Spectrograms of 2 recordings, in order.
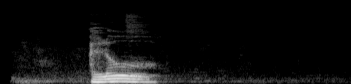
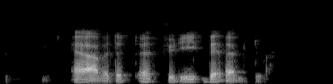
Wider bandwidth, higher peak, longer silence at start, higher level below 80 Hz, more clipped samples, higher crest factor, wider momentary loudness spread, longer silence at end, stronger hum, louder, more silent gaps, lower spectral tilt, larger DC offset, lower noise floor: second, 6.2 kHz vs 7 kHz; first, 0 dBFS vs -4 dBFS; first, 0.9 s vs 0.7 s; first, -50 dBFS vs -62 dBFS; neither; about the same, 18 dB vs 22 dB; first, 16 LU vs 11 LU; first, 1.95 s vs 0.7 s; neither; first, -13 LUFS vs -25 LUFS; neither; first, -10.5 dB/octave vs -7.5 dB/octave; neither; about the same, -61 dBFS vs -58 dBFS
